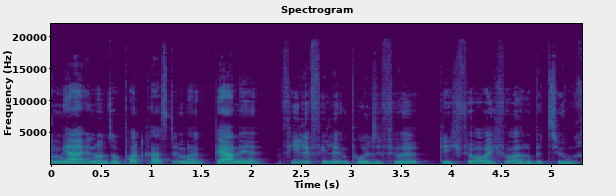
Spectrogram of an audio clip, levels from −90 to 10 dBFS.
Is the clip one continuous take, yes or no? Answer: no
